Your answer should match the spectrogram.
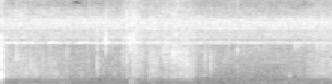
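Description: A few soft footsteps on dry leaf litter about a second in, over a steady high-pitched chorus of insects.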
